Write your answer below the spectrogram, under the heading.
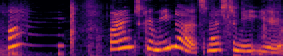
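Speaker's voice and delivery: way-too-sweet, sugary voice. Greeting a gruff character in a scene: overly sweet greeting. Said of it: "way too fucking sweet".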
